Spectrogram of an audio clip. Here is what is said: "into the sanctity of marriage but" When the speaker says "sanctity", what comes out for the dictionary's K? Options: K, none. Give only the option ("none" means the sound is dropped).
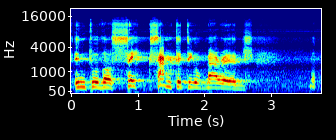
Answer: K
